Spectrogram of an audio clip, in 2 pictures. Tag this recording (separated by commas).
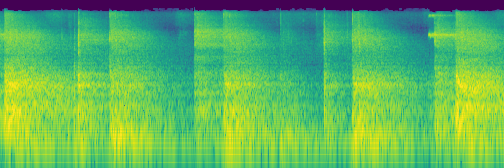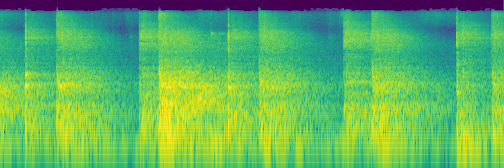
playing squash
